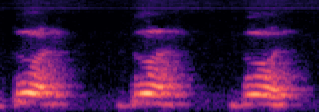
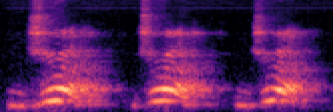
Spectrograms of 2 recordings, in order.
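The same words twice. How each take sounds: First: The gentle br side of the contrast; smooth br. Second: "Druh" a bit louder and meaner; the harsh dr side of the contrast. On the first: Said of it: "You can see the difference". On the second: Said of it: "one gets a little bit louder". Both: Shown as a demonstration.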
